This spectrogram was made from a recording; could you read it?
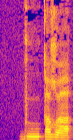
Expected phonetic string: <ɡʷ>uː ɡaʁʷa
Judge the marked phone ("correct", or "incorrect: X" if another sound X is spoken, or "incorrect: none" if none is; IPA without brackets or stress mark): incorrect: ɡ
